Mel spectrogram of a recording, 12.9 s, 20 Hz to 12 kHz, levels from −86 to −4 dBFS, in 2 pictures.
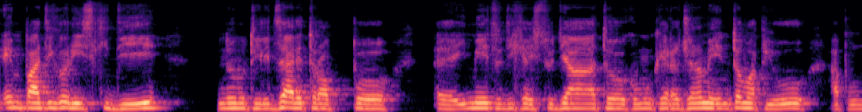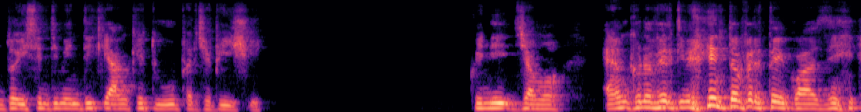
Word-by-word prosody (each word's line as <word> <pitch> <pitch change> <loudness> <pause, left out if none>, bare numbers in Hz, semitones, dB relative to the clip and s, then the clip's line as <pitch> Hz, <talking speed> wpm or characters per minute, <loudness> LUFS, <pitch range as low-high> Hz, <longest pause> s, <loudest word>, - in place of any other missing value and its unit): empatico, 160 0 +3
rischi 150 -1 0
di 150 +4 +3 0.3
non 150 +1 +1
utilizzare 150 +2 +2
troppo, 140 -2 -2 0.2
ehm, 135 -2 -5
i 135 - -1
metodi 155 -2 +1
che 145 - -5
hai 140 - -1
studiato 145 +1 -1
o - - 0
comunque 145 +1 -4
il 150 - -1
ragionamento, 150 +2 +1
ma 150 -1 +2
più 140 +1 -1 0.2
appunto 130 +2 -6
i 140 - +1
sentimenti 145 +1 -3
che 155 -2 -3
anche 140 +2 -3
tu 135 -2 -4
percepisci. 120 -4 -7 1.6
Quindi 155 0 +4
diciamo 135 -2 -3 0.2
è 140 - -4
anche 165 +2 0
un 175 - +3
avvertimento 175 +5 +4
per 185 -6 +1
te 165 -1 +3
quasi. 145 -1 -1
145 Hz, 160 wpm, -23 LUFS, 140-155 Hz, 1.6 s, Quindi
